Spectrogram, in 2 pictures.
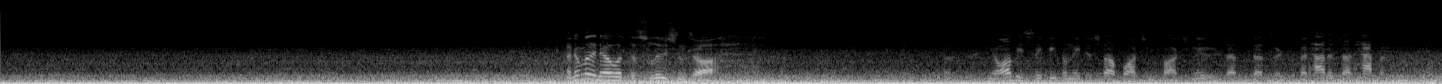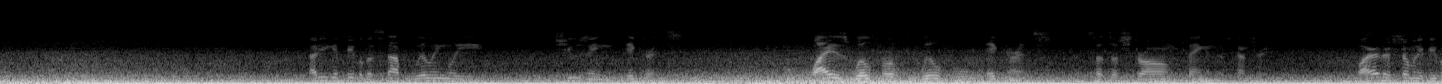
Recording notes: Sorry about audio. Wind from driving.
